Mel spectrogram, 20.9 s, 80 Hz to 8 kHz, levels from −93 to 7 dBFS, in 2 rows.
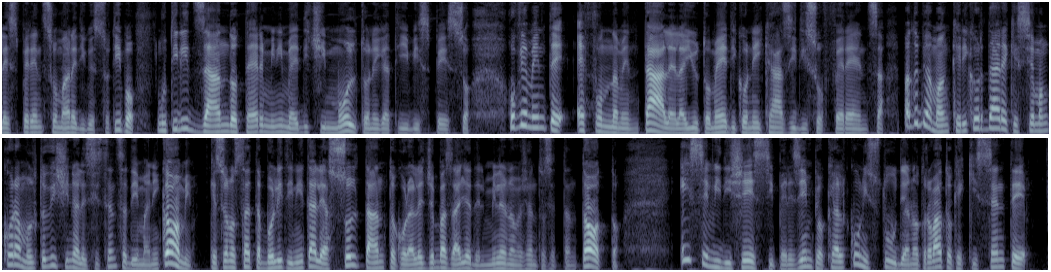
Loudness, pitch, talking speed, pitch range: -31 LUFS, 130 Hz, 170 wpm, 110-155 Hz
